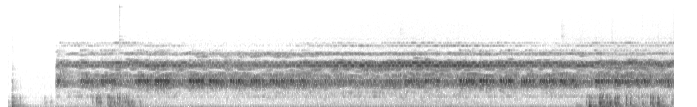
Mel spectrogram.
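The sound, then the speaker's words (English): A narrow-band digital-mode radio signal of the ticker-tape text type: a steady, grating buzz-like tone held for about twelve seconds, with brief low rumbling bursts near its start and end. “It's a ticker tape type of display, and it has a very distinctive grating sound, and it is a very narrow band signal. So let's click on it.”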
